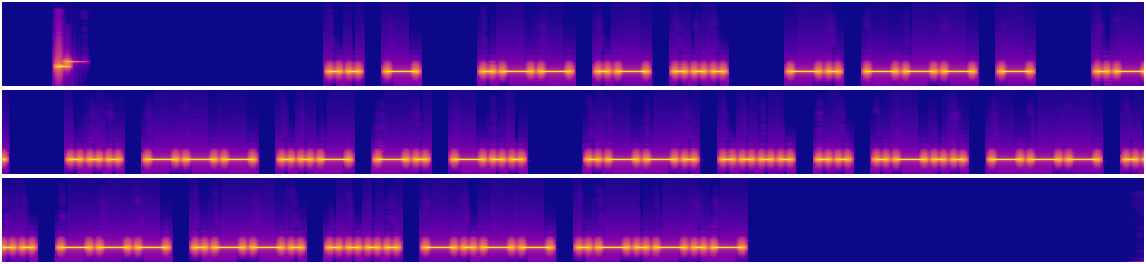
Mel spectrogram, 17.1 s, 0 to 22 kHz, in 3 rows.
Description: Morse code, heard as a keyed tone, about 25 wpm, 700 Hz. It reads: IT WAS NOT A SOUND PHILOSOPHY.
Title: Sentences from Top 1000 Words - Review Part 6 - 25wpm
